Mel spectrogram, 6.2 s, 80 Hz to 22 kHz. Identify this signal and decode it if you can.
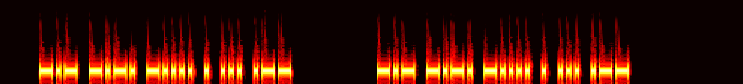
Morse code, heard as a keyed tone, about 36 wpm, 700 Hz. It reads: KC6ESW KC6ESW
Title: USA Call Signs - 6 Characters - Repeated 2x - 35wpm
